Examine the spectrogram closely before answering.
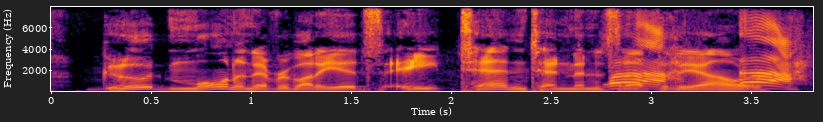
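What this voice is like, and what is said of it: Imitated announcer voice. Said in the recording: “announcer voice”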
